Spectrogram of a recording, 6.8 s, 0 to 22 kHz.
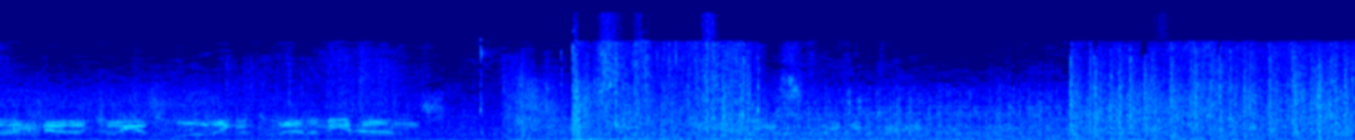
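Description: Tank cannon fire in Company of Heroes 2, a Panther's high-velocity gun among the battle sounds: booming blasts and rumbling explosions in a dense, loud barrage, with a commentator talking early on.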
